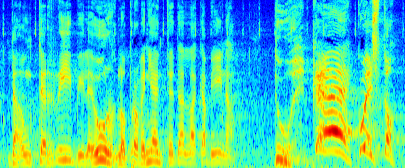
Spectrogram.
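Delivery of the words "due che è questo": loud, high startled yell; startled shout. Acted. Hook demands to know what screamed, startled shout. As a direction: shout it out, high, drawing out the question.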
